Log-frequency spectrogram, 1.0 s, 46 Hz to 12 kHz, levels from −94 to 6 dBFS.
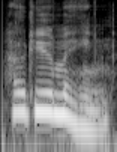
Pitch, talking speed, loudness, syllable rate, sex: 165 Hz, 245 wpm, -12 LUFS, 4.4 syllables/s, male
